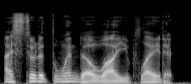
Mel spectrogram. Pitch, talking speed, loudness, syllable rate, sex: 105 Hz, 280 wpm, -17 LUFS, 6.5 syllables/s, male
